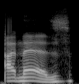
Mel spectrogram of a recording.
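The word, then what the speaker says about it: Áñez: named janet janine annette anez i think is how you pronounce it a-n-e-z i believe that's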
